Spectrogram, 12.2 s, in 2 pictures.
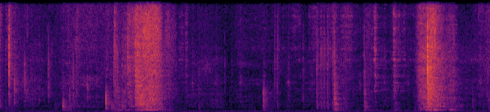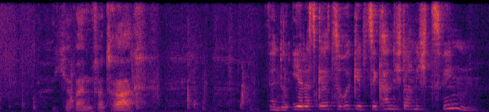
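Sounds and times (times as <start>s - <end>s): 
wooden sock drawer opening and closing: 1.4s - 2.2s, 4.1s - 5.8s
speech: 7.0s - 8.0s, 9.5s - 12.2s.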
